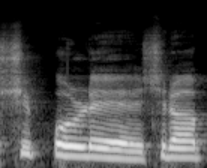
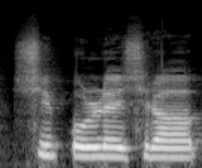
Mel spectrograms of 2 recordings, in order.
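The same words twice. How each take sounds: First: The word begins with a 'sh' sound. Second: The word begins with an 's' sound. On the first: The speaker is from Gilead. The speaker calls it right. "쉰 발음" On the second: The speaker is from Ephraim. The speaker calls it wrong. "그렇게 바로 말하지 못하고 … 신 발음"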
